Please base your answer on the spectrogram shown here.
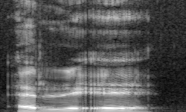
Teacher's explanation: he pronounces the ra with fatha, but the fatha is pronounced with tarqiq. This is making why you think that this is a kasra.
